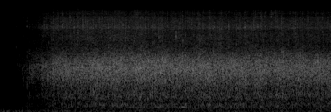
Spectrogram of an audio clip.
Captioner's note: audience applauding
